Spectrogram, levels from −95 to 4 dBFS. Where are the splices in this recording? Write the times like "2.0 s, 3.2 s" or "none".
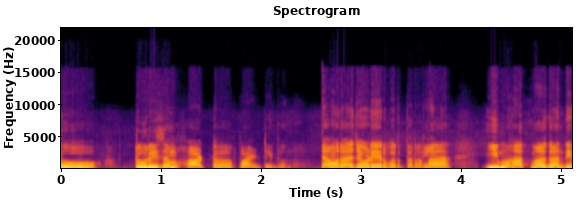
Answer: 2.6 s

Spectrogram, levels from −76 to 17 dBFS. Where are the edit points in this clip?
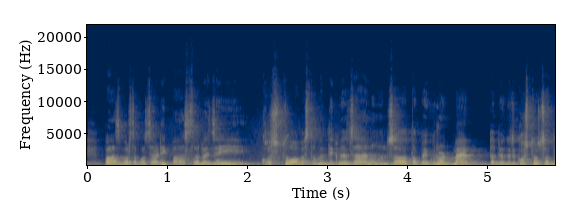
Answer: none

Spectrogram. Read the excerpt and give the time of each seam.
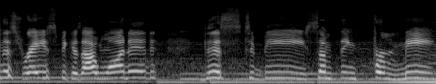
none

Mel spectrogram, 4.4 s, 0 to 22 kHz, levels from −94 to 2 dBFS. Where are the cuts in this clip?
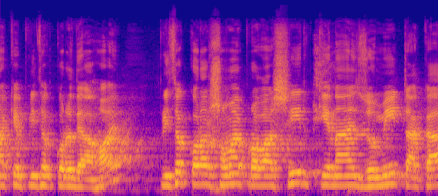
none

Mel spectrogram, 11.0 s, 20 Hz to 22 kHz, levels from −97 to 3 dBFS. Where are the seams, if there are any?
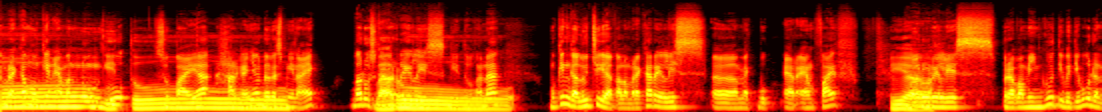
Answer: none

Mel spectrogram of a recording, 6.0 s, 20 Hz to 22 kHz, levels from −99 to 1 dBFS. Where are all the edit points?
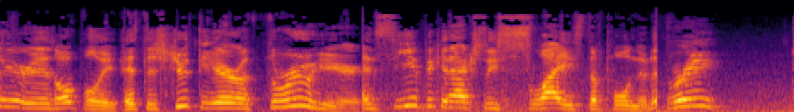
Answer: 4.9 s

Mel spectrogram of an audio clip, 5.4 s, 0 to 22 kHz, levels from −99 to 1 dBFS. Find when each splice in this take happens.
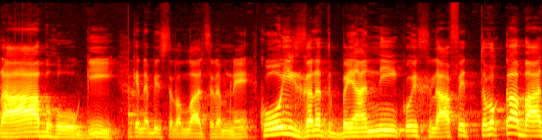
1.4 s, 2.5 s

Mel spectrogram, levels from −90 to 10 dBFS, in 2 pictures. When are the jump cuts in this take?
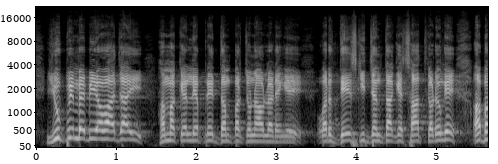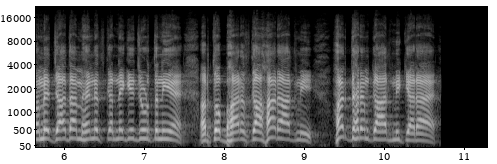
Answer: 3.3 s

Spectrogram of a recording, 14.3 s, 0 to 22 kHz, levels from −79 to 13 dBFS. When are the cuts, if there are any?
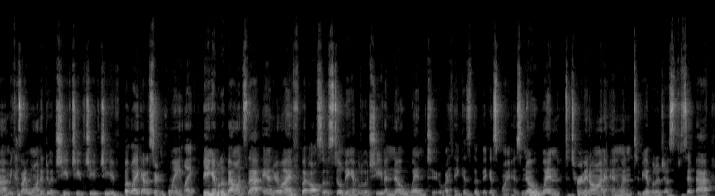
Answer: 3.9 s

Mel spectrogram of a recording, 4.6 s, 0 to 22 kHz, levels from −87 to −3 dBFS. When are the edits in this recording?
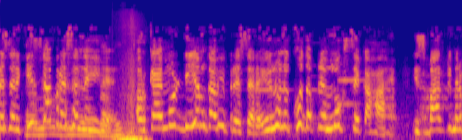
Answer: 1.2 s

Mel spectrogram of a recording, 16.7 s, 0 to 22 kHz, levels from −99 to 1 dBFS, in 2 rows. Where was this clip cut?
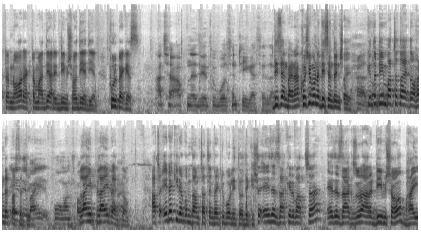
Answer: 6.8 s, 13.4 s

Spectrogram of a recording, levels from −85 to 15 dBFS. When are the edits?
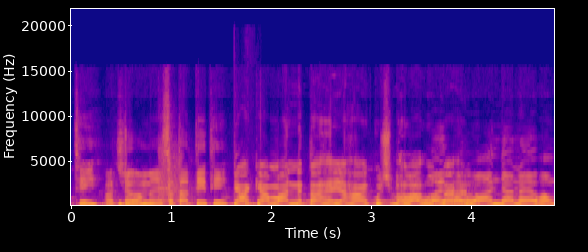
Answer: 1.6 s

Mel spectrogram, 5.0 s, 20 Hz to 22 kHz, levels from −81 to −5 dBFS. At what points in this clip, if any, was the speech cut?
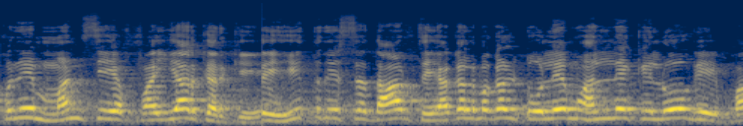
1.7 s

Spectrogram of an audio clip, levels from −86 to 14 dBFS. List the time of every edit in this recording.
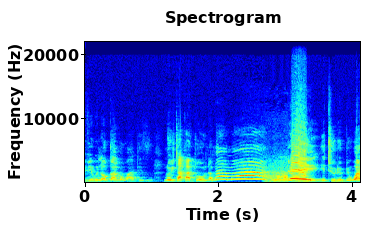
3.0 s

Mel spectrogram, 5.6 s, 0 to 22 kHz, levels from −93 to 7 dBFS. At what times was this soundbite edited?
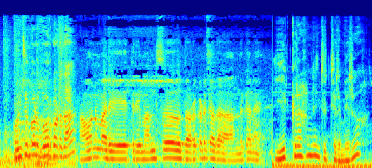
1.2 s

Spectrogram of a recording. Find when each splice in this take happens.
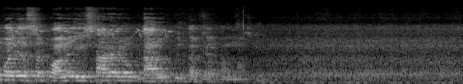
2.5 s

